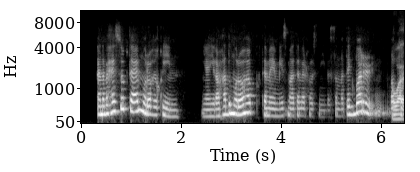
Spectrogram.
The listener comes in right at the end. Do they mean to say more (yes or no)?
yes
